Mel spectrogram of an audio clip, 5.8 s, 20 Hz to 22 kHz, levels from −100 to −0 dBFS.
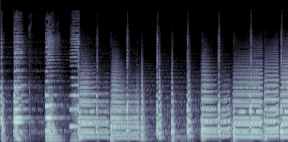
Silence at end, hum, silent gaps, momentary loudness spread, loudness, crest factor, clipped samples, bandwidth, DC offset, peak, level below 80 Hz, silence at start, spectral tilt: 0 s; none; none; 8 LU; -25 LUFS; 18 dB; under 0.1%; 13.5 kHz; under 0.1%; -6 dBFS; -52 dBFS; 0 s; -6.5 dB/octave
